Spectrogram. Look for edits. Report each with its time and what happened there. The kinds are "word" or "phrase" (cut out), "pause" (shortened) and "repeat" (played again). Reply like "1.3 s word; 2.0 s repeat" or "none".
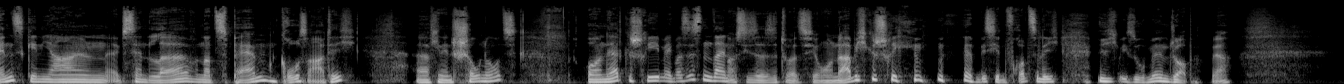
1.2 s word; 4.3 s word; 6.7 s word; 7.3 s word; 11.2 s word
